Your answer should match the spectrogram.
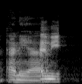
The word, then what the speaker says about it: Ennead: Iliad. That's how you pronounce it? – Ennead.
